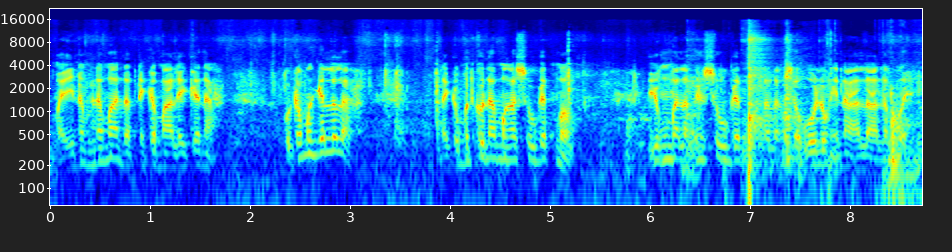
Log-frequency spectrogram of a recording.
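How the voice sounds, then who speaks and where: An actor playing a kindly beach hut owner in a Filipino radio drama, calm and reassuring, with a Filipino accent. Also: male voice, lowish voice, fairly quick, long pauses, natural voice. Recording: noisy radio drama recording.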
